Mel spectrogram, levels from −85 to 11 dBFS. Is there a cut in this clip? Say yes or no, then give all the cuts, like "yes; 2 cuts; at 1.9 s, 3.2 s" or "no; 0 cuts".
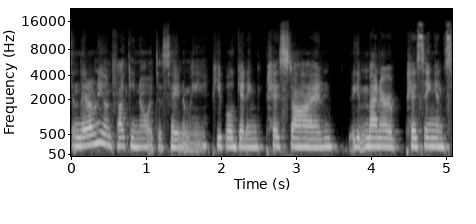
yes; 1 cut; at 1.9 s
